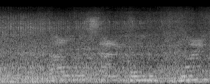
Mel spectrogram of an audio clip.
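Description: Vintage Ford car's engine running as the car pulls away, with voices in the background.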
